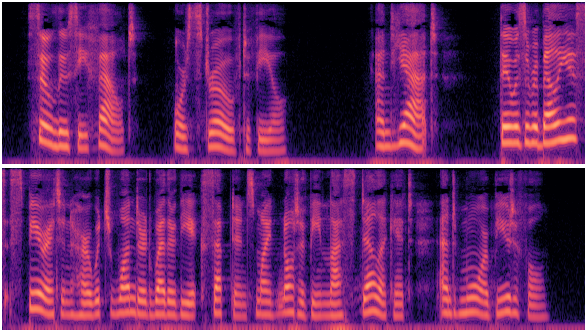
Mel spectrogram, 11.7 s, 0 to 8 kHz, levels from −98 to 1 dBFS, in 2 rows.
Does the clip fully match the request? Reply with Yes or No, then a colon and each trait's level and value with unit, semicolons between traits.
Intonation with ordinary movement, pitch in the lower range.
No: average, 3.9 semitones; high, 205 Hz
